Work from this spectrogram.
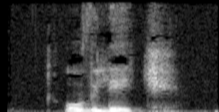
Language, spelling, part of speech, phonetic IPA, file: Russian, увлечь, verb, [ʊˈvlʲet͡ɕ], Ru-увлечь.ogg
- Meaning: 1. to fascinate, to infatuate 2. to carry away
